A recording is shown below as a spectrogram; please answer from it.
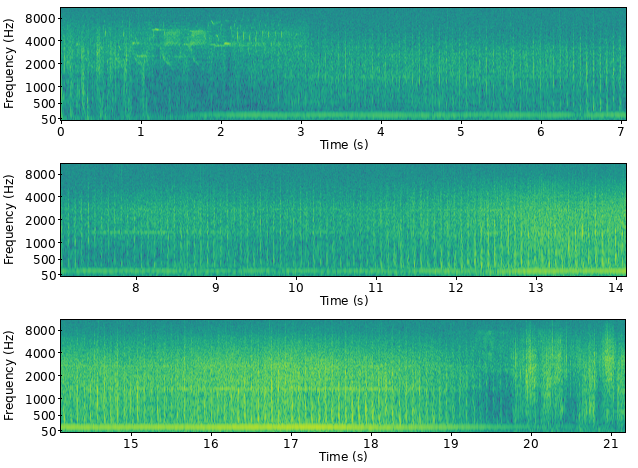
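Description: Helicopter in flight, a steady hum with rapid rotor chop. It grows steadily louder as it comes over, is loudest a little past three quarters of the way through, then fades away quickly.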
